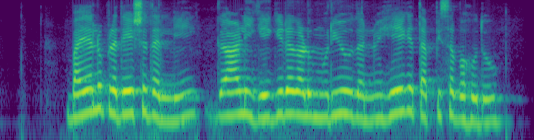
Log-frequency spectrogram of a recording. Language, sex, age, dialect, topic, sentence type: Kannada, female, 36-40, Coastal/Dakshin, agriculture, question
